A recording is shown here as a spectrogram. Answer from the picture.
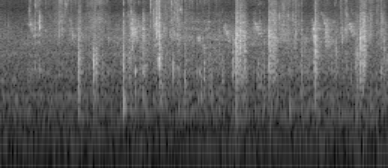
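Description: Mouth sounds of eating: chewing and lip smacks, a string of irregular short clicks, as chicken and rice are eaten by hand.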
